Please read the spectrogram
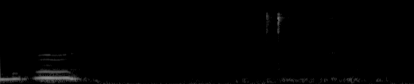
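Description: A woman's short hum in the first second, then quiet broken by two quick computer-mouse clicks a little under three seconds in and a few fainter clicks after.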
